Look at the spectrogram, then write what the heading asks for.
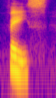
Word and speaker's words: face: 그리고 a 그다음은요 c face 발음해 볼게요의 소리를 살려서 강하게 발음해 주세요 페 아닙니다 페 face 한 번 더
